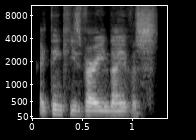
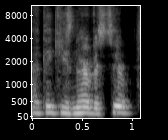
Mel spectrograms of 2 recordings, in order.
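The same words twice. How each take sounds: First: Low, lightly voiced confidential aside; Richard Kind. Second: Said in the usual way. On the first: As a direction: lean in with a low, mild impression. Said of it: "Richard Kind leans into me, and he goes". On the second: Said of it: "I was like".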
